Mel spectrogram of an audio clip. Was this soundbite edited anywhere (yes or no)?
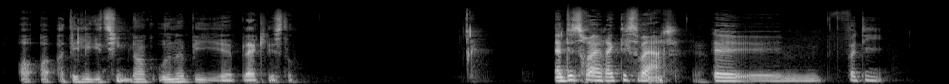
no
